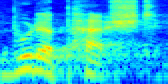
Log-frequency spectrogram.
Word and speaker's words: Budapest: least from hungarian's perspectives if you see an s in the hungarian language it makes the sh sound so it is buddha pasht and then if you want to say an s like we say it you have to spell it s z so actually you can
